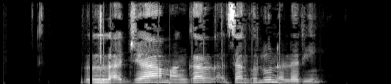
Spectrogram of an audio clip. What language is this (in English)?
Pashto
